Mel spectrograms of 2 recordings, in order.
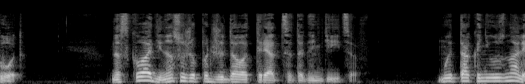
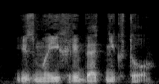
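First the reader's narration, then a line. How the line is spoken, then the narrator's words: Muttered. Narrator (Russian): пробормотал Сьембьеда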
